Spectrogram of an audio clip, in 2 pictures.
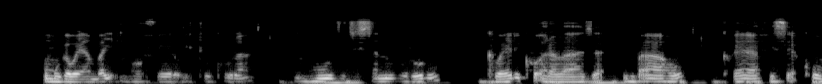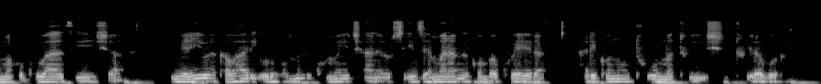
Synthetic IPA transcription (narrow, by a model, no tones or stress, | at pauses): umuɡaβo̞jaːmbaje̞ʔiŋho̞fe̞ɾo̞̰ʔitʰukʰuɾa | iŋhuːzid͡ʒisanuβuɾuɾu | akʰaβajaɾikʰo̞aɾaβaːza̰imbaːɦo̞ | akʰaβajaɾafise̞akʰumakokuβaːzḭʃa̰imbe̞ɾe̞jijohakʰaβahaɾiʔuɾuho̞me̞ɾukʰo̞mejet͡ʃa̰ːne̞̰ɾusiːze̞̰a̰maɾaːŋɡaɡo̞ːmbakwe̞ːɾahaɾikʰo̞nutʰumatwḭʃtwḭːɾa̰βṵɾa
